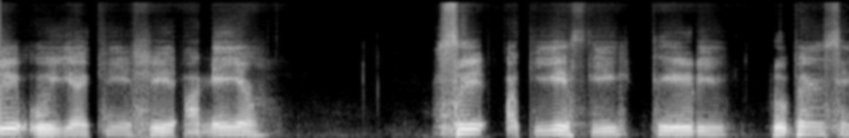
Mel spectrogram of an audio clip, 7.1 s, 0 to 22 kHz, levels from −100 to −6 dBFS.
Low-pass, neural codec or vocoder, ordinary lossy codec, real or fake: 19.8 kHz; codec, 44.1 kHz, 2.6 kbps, DAC; Opus, 64 kbps; fake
